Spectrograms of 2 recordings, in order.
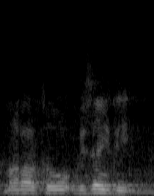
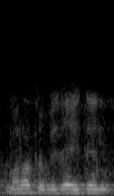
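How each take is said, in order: First: The last word ends with a long i vowel. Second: The last word ends with a nasal n sound. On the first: "فيقف مررت بزيدي" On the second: "وفي الجر"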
